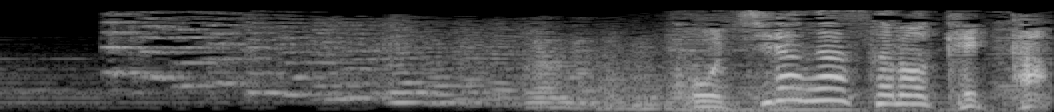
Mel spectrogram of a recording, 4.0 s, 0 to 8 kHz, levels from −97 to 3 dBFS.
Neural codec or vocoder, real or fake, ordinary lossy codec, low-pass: none; real; MP3, 24 kbps; 7.2 kHz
